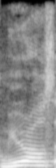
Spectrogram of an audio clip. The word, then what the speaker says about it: murals: Wow, this village has murals everywhere.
